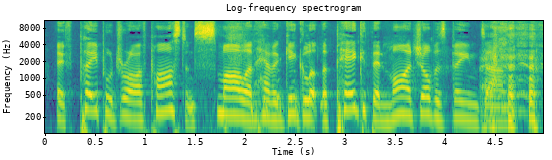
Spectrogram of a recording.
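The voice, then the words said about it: Put-on accent quoting someone. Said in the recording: “I'll do the accent.”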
